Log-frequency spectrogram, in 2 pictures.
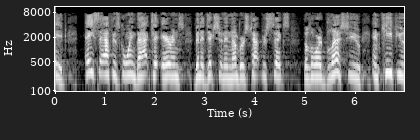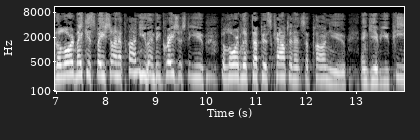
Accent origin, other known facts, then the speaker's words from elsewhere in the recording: Sanford, North Carolina, United States; when I was growing up in Sanford, North Carolina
